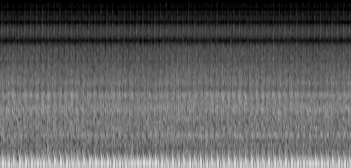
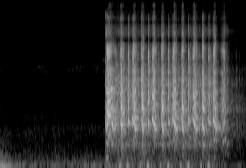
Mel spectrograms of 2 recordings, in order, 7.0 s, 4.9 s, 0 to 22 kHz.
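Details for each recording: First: Yamaha XV 535 Virago barn find, laid up since October 2013 (about 10 years), first start after refuelling: the twin runs with a steady, even low thump of about three beats a second, no misses or knocks. Normal running. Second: Yamaha XV 535 Virago barn find, laid up since October 2013 (about 10 years), first start attempt with fresh fuel, leaky fuel hose: starter cranks steadily about three seconds, engine never fires; owner suspects weak battery.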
